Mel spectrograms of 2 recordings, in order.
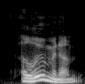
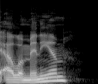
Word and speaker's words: aluminium: But we spell it aluminum in the U.S. and in Canada. Apparently, the rest of the English-speaking world spells it aluminium. There's that extra syllable spelled out. – Oh, they say aluminium? – Yeah. – Oh, okay. I didn't know that. I thought it was just aluminium. – Right, but they're really saying aluminium, but they're British.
